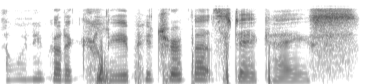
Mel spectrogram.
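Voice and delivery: guided meditation. Acted. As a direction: lead them gently into relaxation.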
